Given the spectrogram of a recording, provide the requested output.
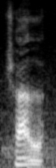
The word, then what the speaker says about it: చాలా: చాలా Chala.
